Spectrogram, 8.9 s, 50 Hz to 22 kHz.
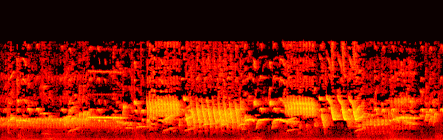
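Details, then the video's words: Canary young being fed in 2021: a steady run of high, rapid buzzy trills in long pulsing blocks, with a clear whistled tone woven through them. "QUE BONITA ES LA CRIA, CEBANDO 🐣🐣🐣. CRIA DE CANARIOS 2021."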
